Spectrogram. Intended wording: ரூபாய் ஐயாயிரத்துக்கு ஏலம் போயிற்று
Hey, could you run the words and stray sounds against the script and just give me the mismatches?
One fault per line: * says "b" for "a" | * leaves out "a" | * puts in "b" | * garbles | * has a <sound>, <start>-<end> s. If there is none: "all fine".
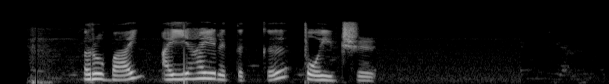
* leaves out "ஏலம்"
